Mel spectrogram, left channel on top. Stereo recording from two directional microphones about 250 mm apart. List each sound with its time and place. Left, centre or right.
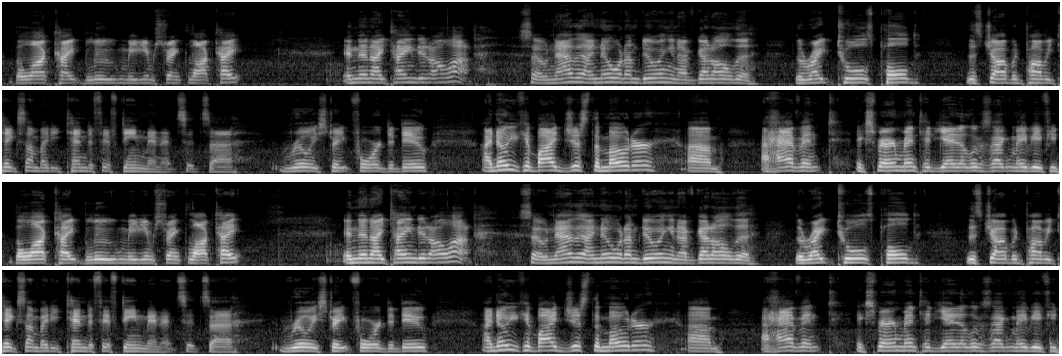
0.2 s speech: right
3.4 s speech: right; by 20.7 s centre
